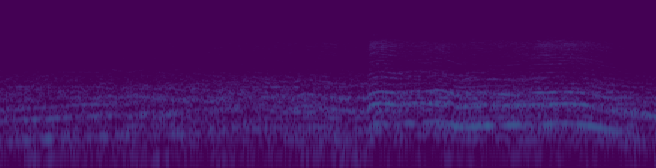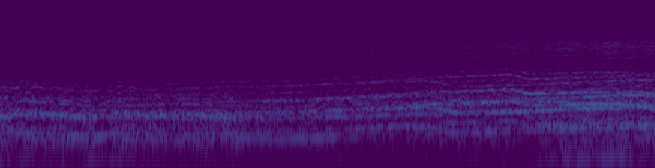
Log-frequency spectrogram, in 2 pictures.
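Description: A race car engine in a racing video game revs and climbs through the gears, a steady droning whine rising and falling in pitch, faint and continuous with no talk.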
